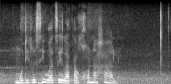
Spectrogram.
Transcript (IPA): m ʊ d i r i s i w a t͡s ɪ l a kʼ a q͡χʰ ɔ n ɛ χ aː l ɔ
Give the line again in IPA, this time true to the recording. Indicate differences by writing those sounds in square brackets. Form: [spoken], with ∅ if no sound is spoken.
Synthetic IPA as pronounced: m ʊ d i r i s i w a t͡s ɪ l a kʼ a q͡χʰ ɔ n [a] χ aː l ɔ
